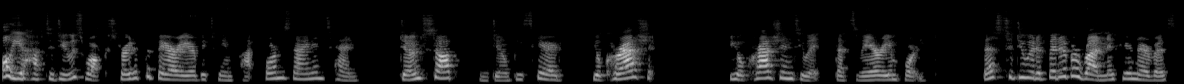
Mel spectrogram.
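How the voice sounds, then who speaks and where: A woman voicing a kindly, brisk mother who reassures and shepherds children in a storybook read-aloud. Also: on the high side, lively intonation, pushed and bright, dry recording, poor audio. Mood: kindly, reassuring.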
